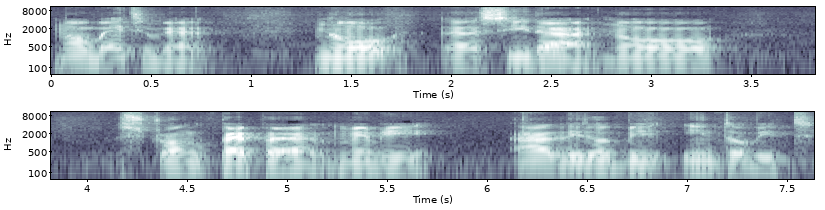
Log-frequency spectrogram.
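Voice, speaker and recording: Over a very clean recording with a silent background, a man speaks at a medium pitch and a very slow pace. His intonation is fairly even, broken by long, frequent pauses. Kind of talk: product review talk to camera. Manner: stuttering, hesitant.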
